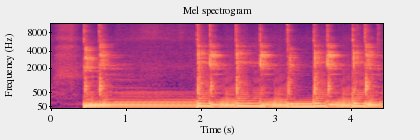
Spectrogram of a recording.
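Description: Logic's Attitude Bass, a sampled electric bass software instrument played from a MIDI keyboard. It starts about half a second in with one long held low note, then plays a run of shorter notes.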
